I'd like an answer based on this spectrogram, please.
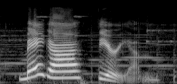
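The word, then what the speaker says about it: Megatherium: Meggathereum.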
